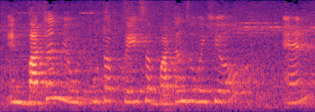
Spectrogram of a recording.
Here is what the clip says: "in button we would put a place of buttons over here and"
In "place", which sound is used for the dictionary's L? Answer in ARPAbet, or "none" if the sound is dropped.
none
